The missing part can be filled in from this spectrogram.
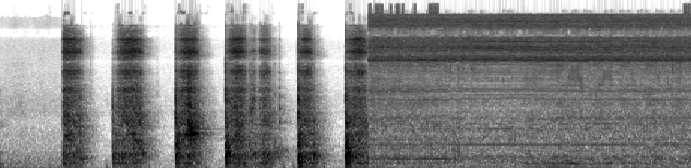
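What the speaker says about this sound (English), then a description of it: "we can file the outside and then start sanding it" Hand filing across the outside of a freshly resized metal ring: about five short rasping strokes with pauses between them, then a steady, faint hiss of hum and workshop noise for the rest of the time.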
